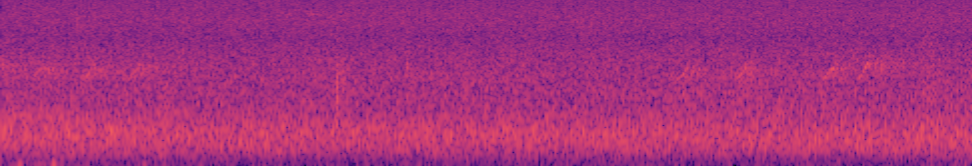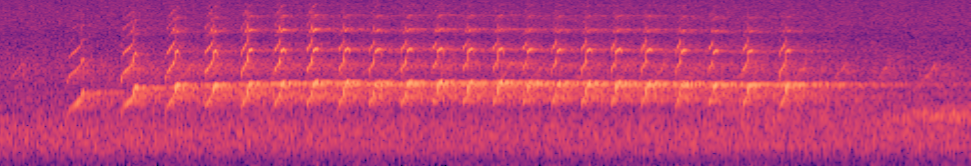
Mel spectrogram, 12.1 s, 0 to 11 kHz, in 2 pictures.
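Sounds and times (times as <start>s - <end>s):
black woodpecker call: 6.5s - 12.1s.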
